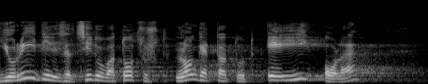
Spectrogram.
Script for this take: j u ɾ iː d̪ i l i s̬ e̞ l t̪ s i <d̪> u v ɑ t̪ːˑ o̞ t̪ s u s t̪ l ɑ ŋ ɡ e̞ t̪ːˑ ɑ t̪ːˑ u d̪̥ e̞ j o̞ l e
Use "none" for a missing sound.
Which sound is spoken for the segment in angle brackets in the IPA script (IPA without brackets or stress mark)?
d̪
